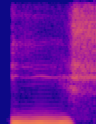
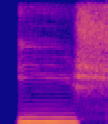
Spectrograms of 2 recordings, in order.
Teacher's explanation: It's two first tones in a row, so they're both high and flat.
